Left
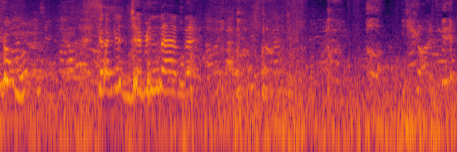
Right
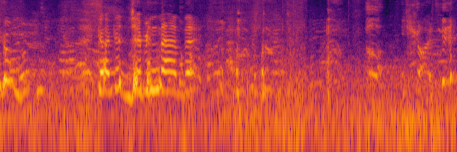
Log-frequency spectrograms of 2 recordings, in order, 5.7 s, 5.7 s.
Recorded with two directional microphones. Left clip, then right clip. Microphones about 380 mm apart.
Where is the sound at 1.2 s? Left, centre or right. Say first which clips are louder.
Right 10 dB; centre.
